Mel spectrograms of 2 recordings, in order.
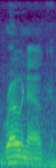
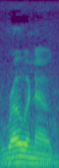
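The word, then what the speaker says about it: Roanoke: It's called pronounced Ronoke, but all out of town performers pronounced it Rowanoke.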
